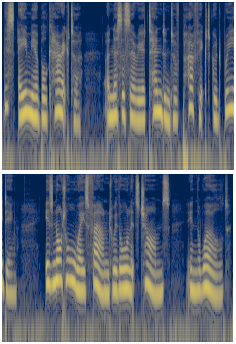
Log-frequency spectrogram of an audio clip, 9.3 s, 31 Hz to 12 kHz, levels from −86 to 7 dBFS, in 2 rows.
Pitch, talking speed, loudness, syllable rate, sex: 210 Hz, 135 wpm, -17 LUFS, 4.2 syllables/s, female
